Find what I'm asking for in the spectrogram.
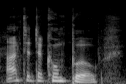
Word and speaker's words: Antetokounmpo: Antetokounmpo. – Antetokounmpo.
